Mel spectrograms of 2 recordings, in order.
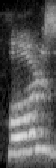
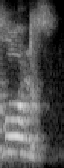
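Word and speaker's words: whorls: the parts of the flower are known as holes of the flower what are the holes w w is silent now H pronunciation starts from H the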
